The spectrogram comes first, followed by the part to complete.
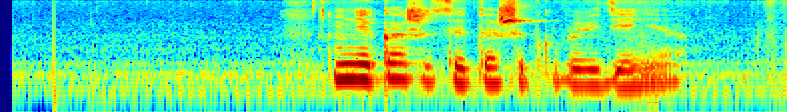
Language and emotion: Russian, neutral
